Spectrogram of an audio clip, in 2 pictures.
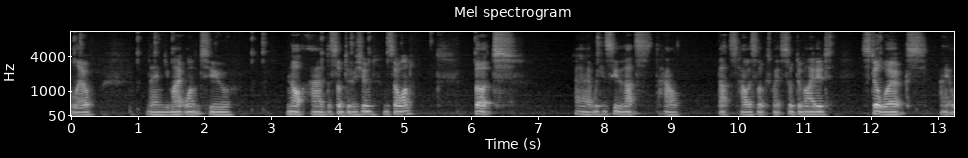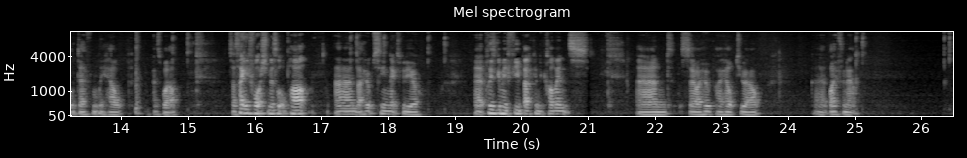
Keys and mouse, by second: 0.3 click, 1.0 middle click, 8.0-12.2 middle drag, 18.0 click, 18.8-22.4 middle drag.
